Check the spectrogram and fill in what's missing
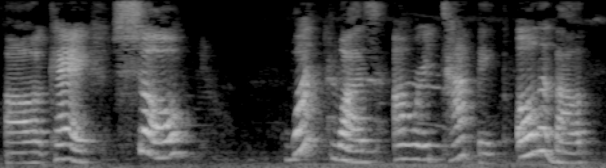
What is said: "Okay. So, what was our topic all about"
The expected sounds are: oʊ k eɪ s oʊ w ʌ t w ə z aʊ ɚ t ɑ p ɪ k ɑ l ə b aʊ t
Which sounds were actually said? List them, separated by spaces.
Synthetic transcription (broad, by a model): oʊ k eɪ s oʊ w ʌ t w ə z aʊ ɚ t ɑ p ɪ k ɑ l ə b aʊ t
